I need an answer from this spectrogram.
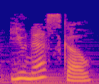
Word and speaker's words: UNESCO: UNESCO as an example in the full phrase United Nations educational scientific and cultural organization the stress falls on the second syllable of educational therefore when we say UNESCO we maintain the stress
